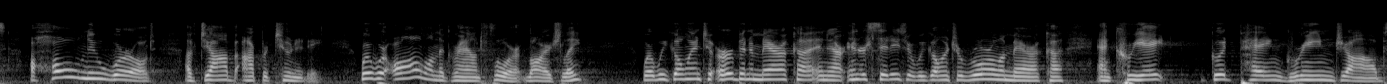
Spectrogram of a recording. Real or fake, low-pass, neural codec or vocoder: real; 7.2 kHz; none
